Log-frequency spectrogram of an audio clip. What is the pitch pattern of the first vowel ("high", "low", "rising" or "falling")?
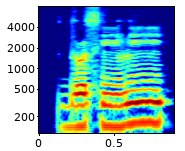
low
